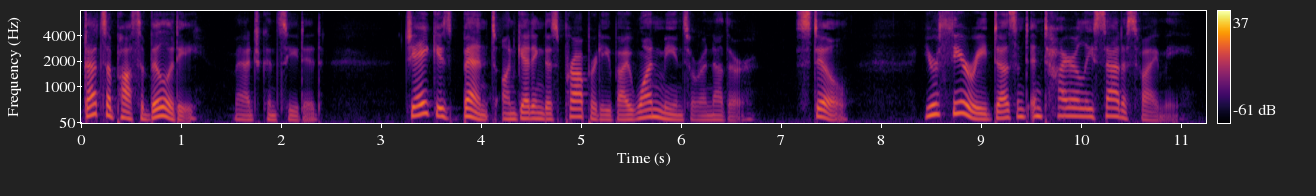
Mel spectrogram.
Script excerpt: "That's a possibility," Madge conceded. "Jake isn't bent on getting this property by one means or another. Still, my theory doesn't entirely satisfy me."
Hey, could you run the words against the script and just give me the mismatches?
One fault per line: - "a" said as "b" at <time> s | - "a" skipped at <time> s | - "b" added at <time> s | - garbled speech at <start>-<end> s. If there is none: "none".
- "isn't" said as "is" at 3.5 s
- "my" said as "your" at 8.4 s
